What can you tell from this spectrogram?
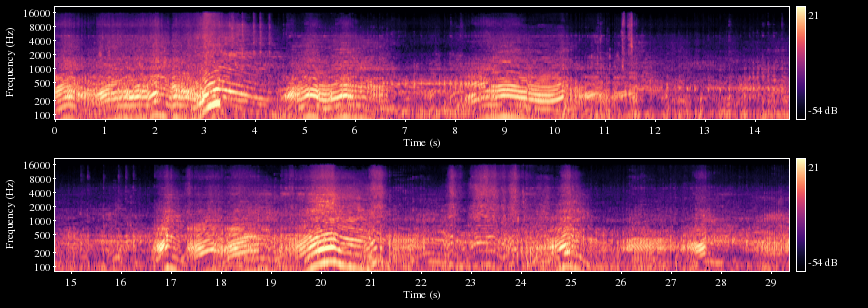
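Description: Enduro motorcycle engine revved in repeated short blips that rise and fall back, with a lower steady running sound in between, while the bike is worked slowly over creek-bed rocks.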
